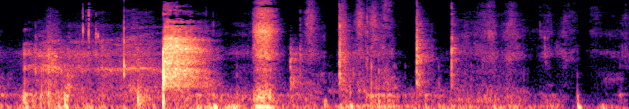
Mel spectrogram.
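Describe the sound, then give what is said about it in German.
Scraping and rubbing of a small snus tin turned over in the hand, with scratchy bursts and soft clicks coming in irregular clusters, fairly quiet. “Das ist ein Handschmeichler. Die Snus, Snooze-Packung. Ein haptischer Genuss.”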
